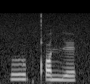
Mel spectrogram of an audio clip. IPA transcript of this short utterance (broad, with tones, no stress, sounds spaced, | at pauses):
ɦ u˧ kʷ qʼ u˧ nʲ e˧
